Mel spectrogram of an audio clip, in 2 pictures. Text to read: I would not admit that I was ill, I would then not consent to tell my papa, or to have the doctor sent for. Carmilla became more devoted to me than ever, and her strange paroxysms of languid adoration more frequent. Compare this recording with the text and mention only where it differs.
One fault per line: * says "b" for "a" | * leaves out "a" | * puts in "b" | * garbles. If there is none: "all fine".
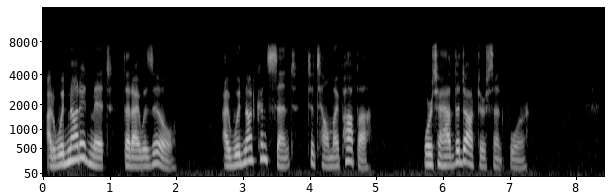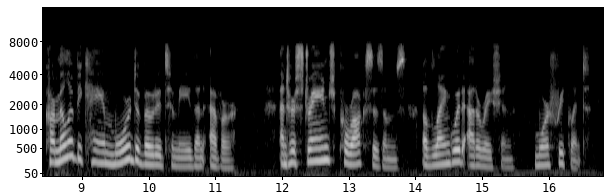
* leaves out "then"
